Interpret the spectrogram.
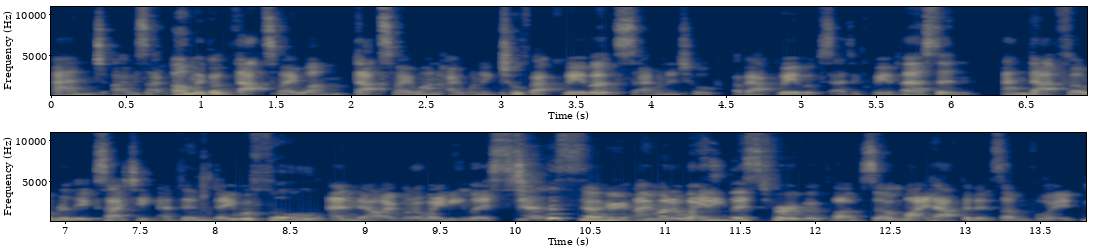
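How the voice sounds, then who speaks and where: A woman in her thirties with a low-pitched voice, talking as a guest in a conversational interview. She is effusive and leans on repeated words to press her point. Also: expressive, fairly quick, a bit bright. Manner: effusive, emphatic, often repeats words for emphasis. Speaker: guest, cookbook author.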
